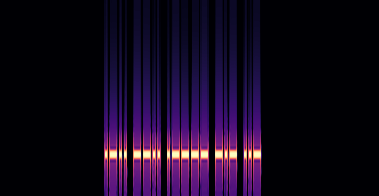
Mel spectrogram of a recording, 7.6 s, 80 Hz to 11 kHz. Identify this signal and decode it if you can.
Morse code, heard as a keyed tone, about 25 wpm, 700 Hz. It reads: LZ1KU
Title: DXCC-100 Call Signs - 5 Characters - Repeated 3x - 25wpm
